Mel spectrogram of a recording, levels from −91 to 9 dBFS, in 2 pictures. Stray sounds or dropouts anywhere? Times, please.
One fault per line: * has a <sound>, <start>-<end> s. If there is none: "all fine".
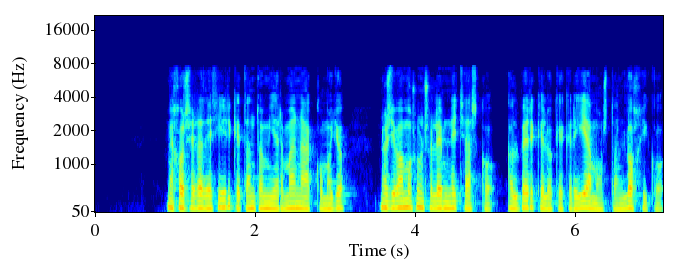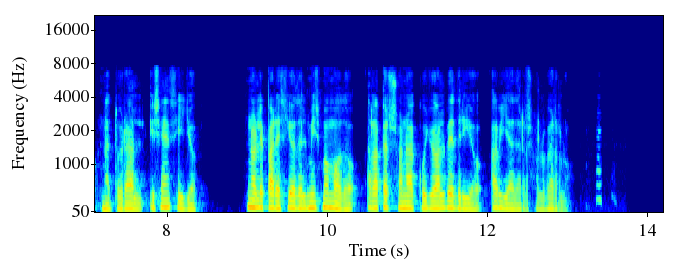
* has a laugh, 13.2-13.7 s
